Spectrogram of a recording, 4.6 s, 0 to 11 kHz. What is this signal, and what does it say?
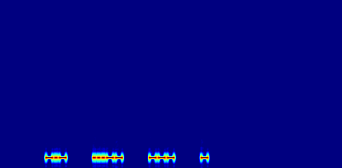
Morse code, heard as a keyed tone, about 40 wpm, spaced as for 19 wpm, 700 Hz. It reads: K3OT
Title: USA Call Signs - 4 Characters - 4x Character Spacing - 40wpm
